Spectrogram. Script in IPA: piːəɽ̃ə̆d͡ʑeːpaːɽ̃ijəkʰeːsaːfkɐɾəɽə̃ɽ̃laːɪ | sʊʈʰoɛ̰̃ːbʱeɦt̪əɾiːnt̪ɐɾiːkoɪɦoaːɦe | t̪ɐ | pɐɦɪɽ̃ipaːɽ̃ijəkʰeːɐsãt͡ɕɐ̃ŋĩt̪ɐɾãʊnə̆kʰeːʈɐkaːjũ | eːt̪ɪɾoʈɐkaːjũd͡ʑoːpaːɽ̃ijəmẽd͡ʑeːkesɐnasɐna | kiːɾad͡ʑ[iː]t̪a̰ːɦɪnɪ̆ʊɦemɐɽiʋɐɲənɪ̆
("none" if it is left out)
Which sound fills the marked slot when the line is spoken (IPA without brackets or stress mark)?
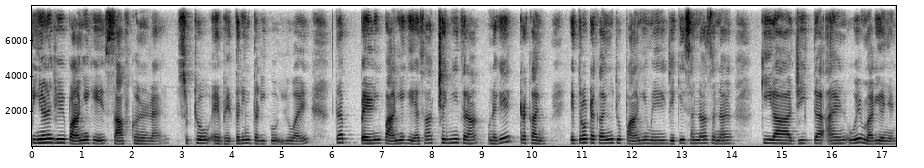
iː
